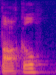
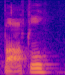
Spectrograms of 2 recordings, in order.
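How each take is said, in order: First: The middle consonant sounds like a k. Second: The middle consonant is a clear t sound. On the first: "she says bockle" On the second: "could she not say maybe words like bottle?"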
